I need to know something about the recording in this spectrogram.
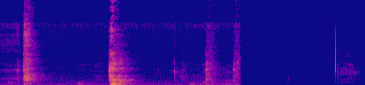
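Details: Dog with chronic airway disease, not coughing spontaneously, coughs when the vet palpates the trachea: two harsh cough bursts, a few softer ones, then a short snort.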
